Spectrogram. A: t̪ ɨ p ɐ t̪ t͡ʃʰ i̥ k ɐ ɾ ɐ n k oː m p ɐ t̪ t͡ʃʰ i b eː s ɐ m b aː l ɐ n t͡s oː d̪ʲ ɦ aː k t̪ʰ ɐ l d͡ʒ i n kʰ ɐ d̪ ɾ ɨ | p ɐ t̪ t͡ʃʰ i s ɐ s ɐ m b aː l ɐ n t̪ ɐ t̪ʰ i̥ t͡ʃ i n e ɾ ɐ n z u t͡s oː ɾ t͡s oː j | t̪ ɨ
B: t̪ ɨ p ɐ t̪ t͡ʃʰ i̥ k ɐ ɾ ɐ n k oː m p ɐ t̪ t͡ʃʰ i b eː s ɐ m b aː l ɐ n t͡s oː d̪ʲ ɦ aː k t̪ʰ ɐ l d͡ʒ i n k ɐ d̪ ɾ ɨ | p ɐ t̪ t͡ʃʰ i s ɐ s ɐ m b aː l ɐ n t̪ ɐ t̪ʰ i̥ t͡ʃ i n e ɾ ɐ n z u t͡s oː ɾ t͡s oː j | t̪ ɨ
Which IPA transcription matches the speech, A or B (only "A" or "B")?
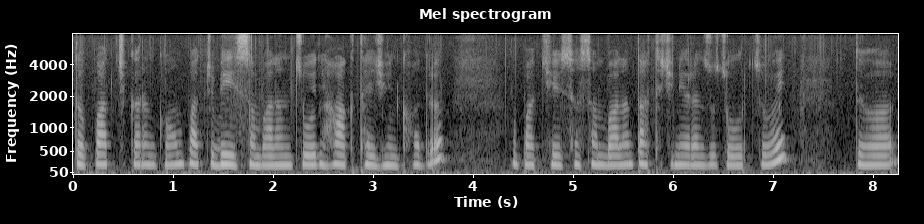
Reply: A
